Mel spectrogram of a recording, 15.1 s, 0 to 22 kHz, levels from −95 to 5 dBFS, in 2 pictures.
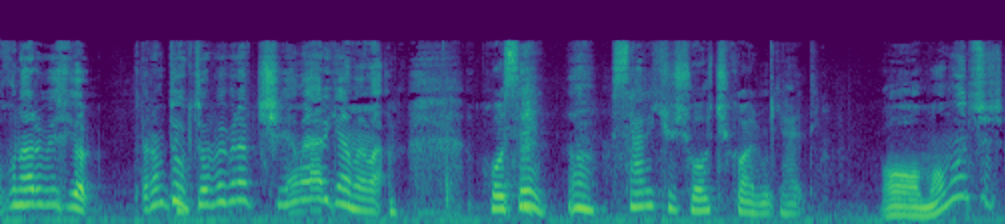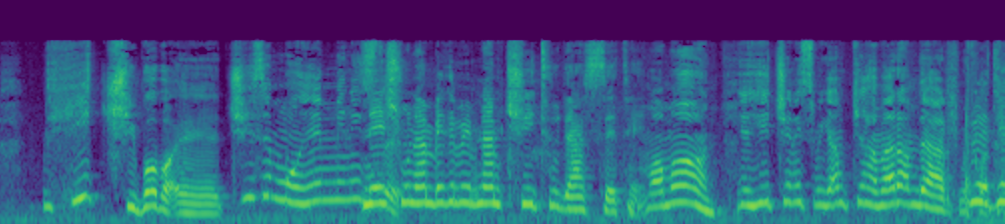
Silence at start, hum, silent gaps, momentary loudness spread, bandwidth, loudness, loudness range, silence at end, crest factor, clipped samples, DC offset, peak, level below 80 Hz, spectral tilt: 0 s; none; none; 13 LU; 11.5 kHz; -21 LUFS; 7 LU; 0 s; 16 dB; under 0.1%; under 0.1%; -6 dBFS; -46 dBFS; -4 dB/octave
